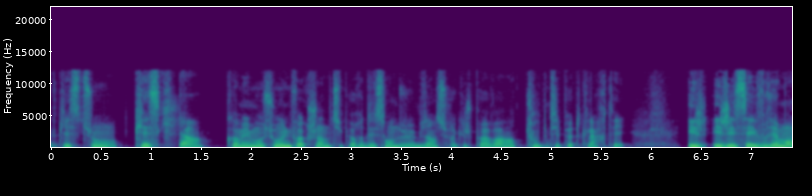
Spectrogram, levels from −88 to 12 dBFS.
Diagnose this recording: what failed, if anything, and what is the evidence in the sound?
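Network trouble first: there's a burst of packet loss from 1.19 to 1.29 s, going through the Opus call path with its 12 kHz top end. About 90 ms never arrived, and the decoder stretched the last sound and faded it out before jumping ahead, so that stretch is simply gone.

Second network hiccup at 3.94 to 3.98 s. This one's a short concealed packet loss of about 30 ms. The receiver patched it by extrapolating the preceding sound and crossfading back, which you hear as a quick smear rather than a dropout.

Then at 4.18 s there's a DC step, most likely from the converter. The waveform's zero line jumps, giving a low thump, and the offset bleeds away through what behaves like a 5 Hz high-pass, so it settles without further clicks.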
